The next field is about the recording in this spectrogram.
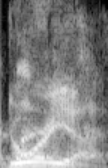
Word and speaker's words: D'Auria: It's spelled much more intimidating than how you actually pronounce it. – Totally. Well, it's really Daria, but we just go Doria. It just makes it easier.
